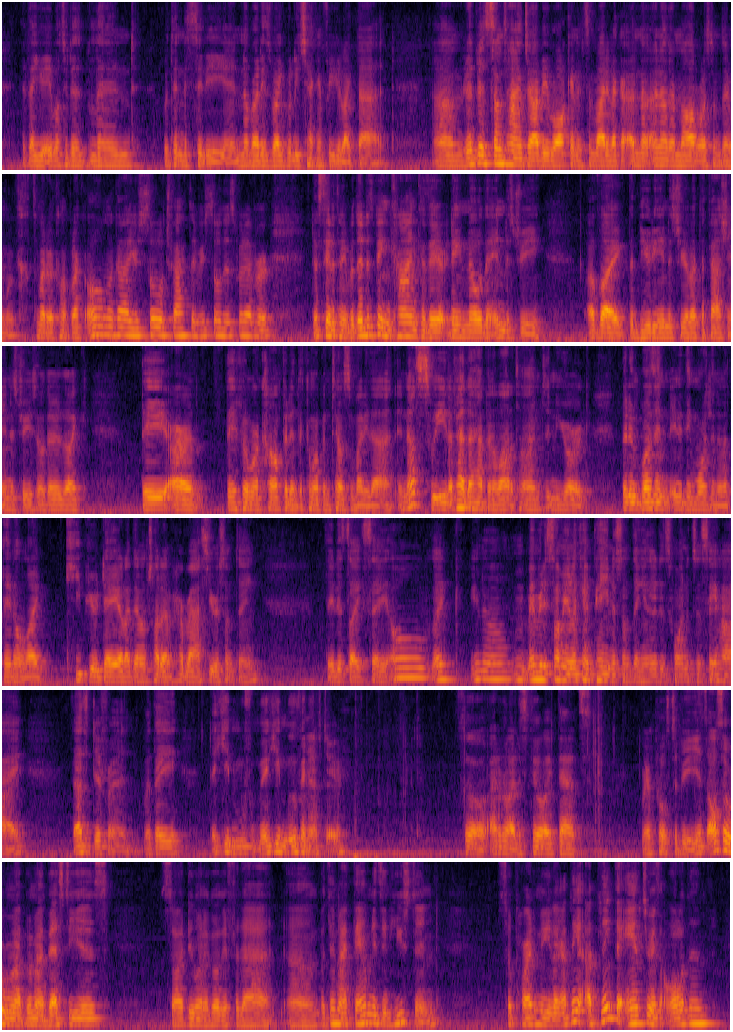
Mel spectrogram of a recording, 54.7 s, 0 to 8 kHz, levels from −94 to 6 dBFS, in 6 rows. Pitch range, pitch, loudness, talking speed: 95-115 Hz, 105 Hz, -28 LUFS, 240 wpm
